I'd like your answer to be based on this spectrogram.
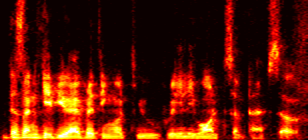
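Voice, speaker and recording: A man who is a guest in a casual chat, soft-spoken and a little hesitant, agreeing often. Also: very deep voice, level tone, brisk, poor audio.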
